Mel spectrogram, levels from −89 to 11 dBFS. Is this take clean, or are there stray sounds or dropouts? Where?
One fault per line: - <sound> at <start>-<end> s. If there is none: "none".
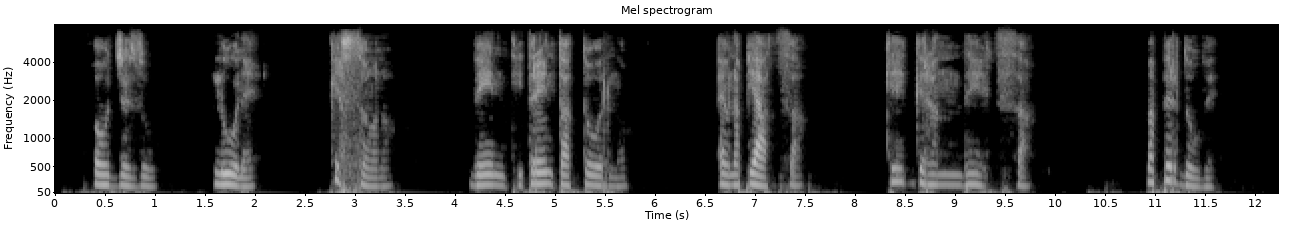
none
